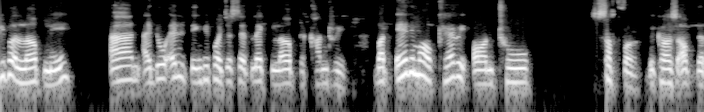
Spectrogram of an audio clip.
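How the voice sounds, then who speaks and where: In a Thai accent, a woman talks at a moderate pace with lively intonation, in a dry, close sound with no echo. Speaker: elephant conservationist. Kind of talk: interview. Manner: halting.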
